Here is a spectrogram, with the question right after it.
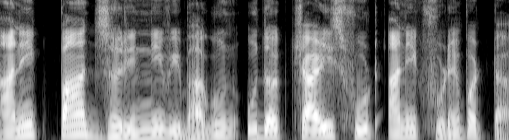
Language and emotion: Goan Konkani, neutral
